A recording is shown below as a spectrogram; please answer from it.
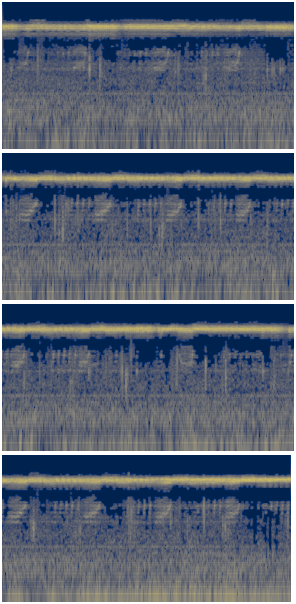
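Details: Long stretch of constant, piercing cicada buzzing, accompanied by clusters of quick chirping notes repeated at intervals across the whole recording.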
